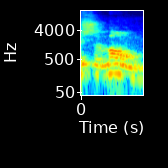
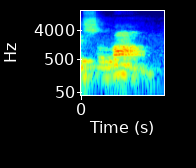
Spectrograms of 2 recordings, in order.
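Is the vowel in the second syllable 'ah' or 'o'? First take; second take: o; ah. First: The second vowel is an o sound. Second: The second vowel is an ah sound. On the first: This is how outsiders pronounce it. The speaker calls it wrong. "The O sound, they say Shalom" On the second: This is the true biblical pronunciation. The speaker calls it right. "we say Shalom. There is no O sound"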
